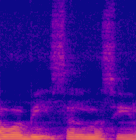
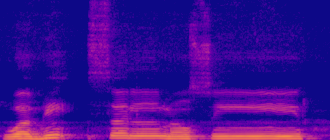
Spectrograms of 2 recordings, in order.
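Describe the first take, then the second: First: व बि सल मसीर run together fast with no catch; wrong smooth reading. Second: व बि सल मसीर slowly with a light stop after बि; correct with catch. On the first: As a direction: rush व बि सल मसीर without the stop. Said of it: "इसको ऐसे नहीं पढ़ना". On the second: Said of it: "झटका सा देंगे". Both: Shown as a demonstration.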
